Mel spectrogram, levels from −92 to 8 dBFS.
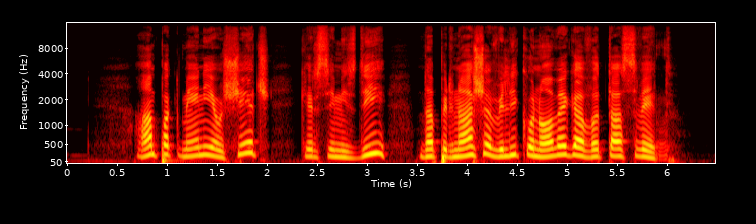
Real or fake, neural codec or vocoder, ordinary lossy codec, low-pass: real; none; none; 14.4 kHz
